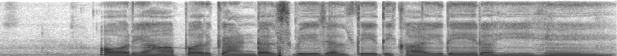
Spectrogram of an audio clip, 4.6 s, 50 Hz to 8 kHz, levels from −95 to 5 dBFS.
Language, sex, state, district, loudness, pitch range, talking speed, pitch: Hindi, male, Rajasthan, Jaipur, -15 LUFS, 175-190 Hz, 130 wpm, 180 Hz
